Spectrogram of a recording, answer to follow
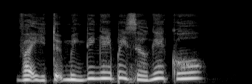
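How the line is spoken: Delighted exclamation. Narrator (Vietnamese): Jane thích thú reo lên

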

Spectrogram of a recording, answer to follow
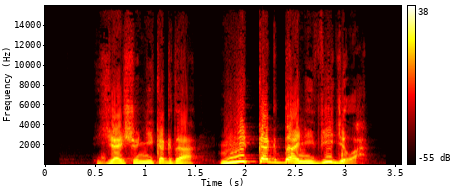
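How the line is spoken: Shouting. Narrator (Russian): кричала

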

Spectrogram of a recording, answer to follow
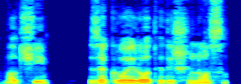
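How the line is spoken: Stern, elder's tone. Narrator (Russian): Клим строго тоном старшего сказал

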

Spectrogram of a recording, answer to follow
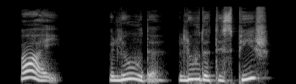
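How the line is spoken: Loud whisper. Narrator (Russian): громко зашептала она

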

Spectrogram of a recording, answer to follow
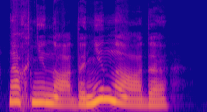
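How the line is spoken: Desperate exclamation. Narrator (Russian): воскликнула королева, в отчаянии

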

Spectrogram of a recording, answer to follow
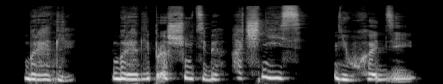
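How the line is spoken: Tearful whisper. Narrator (Russian): Уже сквозь слезы шептала я

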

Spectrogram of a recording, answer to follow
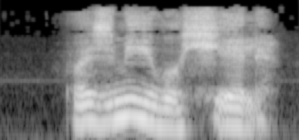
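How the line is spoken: Hoarse, breathless. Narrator (Russian): прохрипел тяжело дыша

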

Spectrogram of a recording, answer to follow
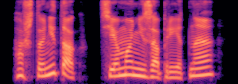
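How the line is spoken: Businesslike tone. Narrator (Russian): Деловым тоном ответил Конрад

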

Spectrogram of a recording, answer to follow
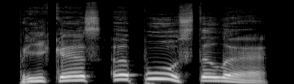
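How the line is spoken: Louder booming hum. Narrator (Russian): Прогудело оно громче

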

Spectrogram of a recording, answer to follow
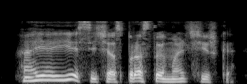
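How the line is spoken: Laughing. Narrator (Russian): опять посмеялся Юртанка

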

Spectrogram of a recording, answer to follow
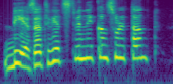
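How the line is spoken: Involuntary giggle. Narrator (Russian): невольно хихикнула

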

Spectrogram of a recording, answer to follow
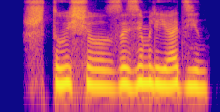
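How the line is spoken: Nervous breathy exhale. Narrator (Russian): Нервно выдохнула

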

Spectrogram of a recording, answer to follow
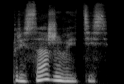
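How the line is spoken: Soft offer. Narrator (Russian): мягко предложил он

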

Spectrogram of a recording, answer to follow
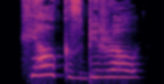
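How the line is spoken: Sad question. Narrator (Russian): грустно спросила Лара

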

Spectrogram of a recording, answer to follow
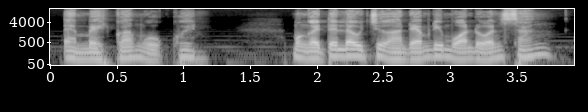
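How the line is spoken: Muttering. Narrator (Vietnamese): Hai miệng lẩm bẩm

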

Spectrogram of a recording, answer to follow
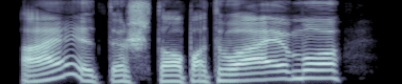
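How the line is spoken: Lord's loud laughter. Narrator (Russian): захохотал повелитель

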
